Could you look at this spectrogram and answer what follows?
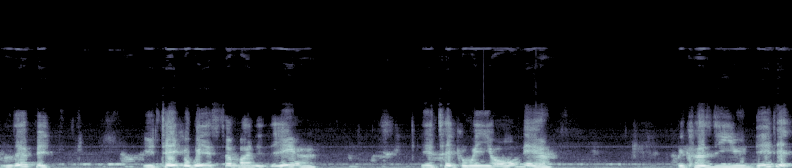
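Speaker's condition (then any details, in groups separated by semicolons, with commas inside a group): Spastic cerebral palsy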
